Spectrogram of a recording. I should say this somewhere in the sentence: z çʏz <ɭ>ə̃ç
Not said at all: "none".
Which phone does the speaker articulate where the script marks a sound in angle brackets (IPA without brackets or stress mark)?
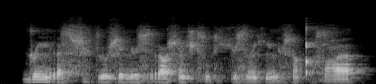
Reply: l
